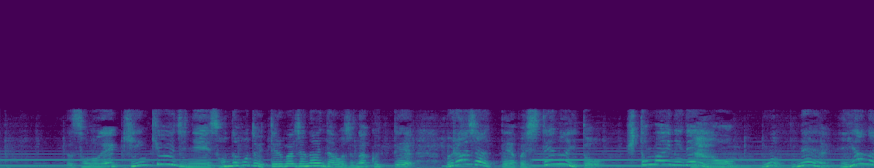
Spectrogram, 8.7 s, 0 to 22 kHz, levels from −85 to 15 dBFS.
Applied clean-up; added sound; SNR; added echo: none; Wind instrument, woodwind instrument; 11 dB; reverberation time 0.2 s.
